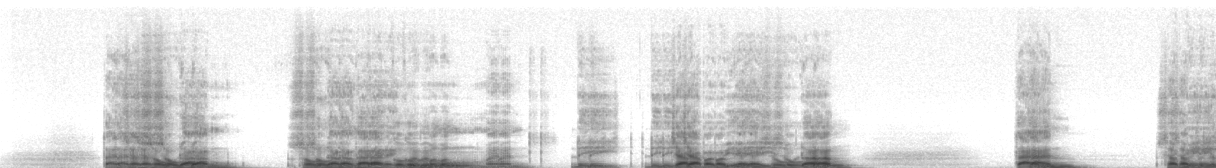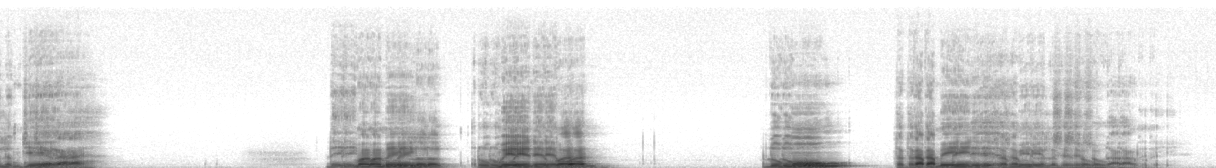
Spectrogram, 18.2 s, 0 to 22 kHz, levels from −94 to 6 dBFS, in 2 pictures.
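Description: Throughout the speech, there is a channel delay causing doubling. One channel runs late by about 85.33 ms, which fits a 4096-sample buffer at 48 kHz. The two channels are then summed to mono. That gap is too long to blend. So every syllable arrives twice, at equal level. It sounds like a close slap echo trailing each sound, and the speech takes on a doubled edge from start to finish.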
